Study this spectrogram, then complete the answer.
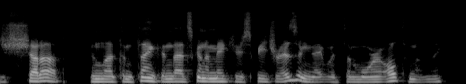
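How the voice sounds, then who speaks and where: This man has an unremarkable speaking voice with a fairly high pitch. His pitch varies in an ordinary way. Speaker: podcast host, army veteran. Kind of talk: casual interview chat.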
